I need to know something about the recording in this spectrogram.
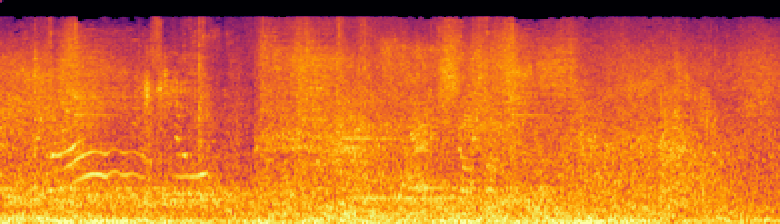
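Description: Game spell effects crash and whoosh in a busy battle.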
